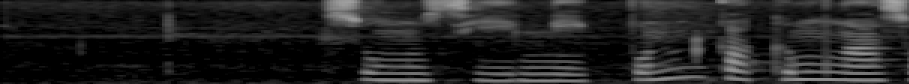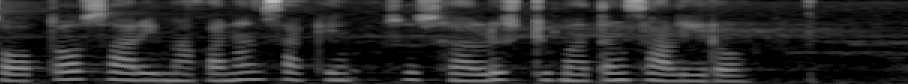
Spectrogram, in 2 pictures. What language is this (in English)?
Javanese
